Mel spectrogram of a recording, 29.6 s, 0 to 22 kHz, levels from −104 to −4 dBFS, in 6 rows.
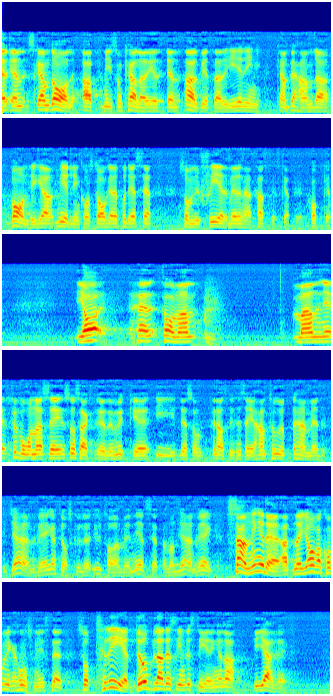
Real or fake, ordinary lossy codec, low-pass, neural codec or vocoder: fake; none; 7.2 kHz; autoencoder, 48 kHz, 32 numbers a frame, DAC-VAE, trained on Japanese speech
